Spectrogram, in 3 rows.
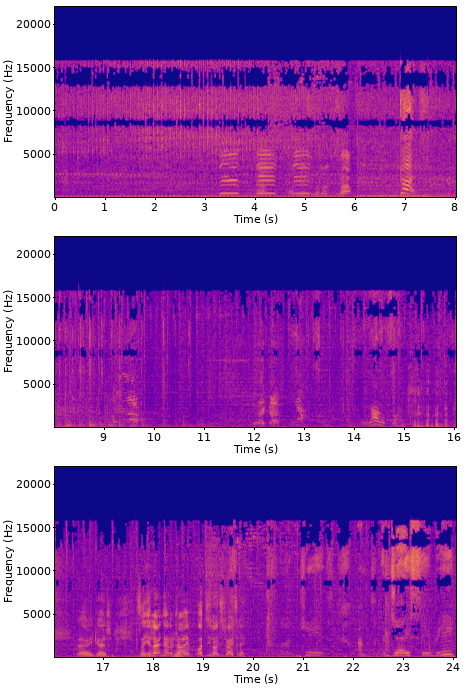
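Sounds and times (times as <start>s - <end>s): ride-on mower engine running: 0.0s - 20.9s.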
